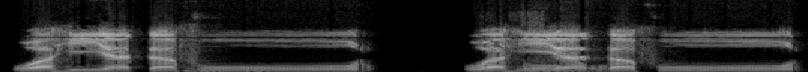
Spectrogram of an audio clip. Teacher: Ada seperti pengucapan ro yang dia berharokat. Ya, akan tapi dibaca dengan sukun dan tebal.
